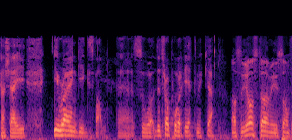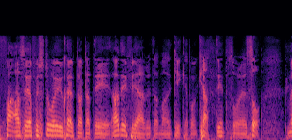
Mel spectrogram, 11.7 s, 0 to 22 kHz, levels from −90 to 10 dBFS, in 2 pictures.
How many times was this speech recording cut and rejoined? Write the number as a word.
one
